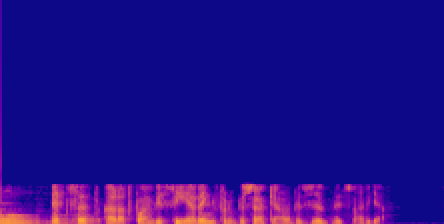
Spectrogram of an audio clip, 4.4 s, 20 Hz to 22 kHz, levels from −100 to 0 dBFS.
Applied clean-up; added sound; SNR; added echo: neural mask model DeepFilterNet 3.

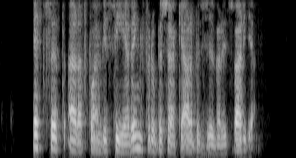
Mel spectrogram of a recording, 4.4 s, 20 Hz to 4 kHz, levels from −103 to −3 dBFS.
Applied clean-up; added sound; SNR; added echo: none; none; none; none.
